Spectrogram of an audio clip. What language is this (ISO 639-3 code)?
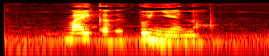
hux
